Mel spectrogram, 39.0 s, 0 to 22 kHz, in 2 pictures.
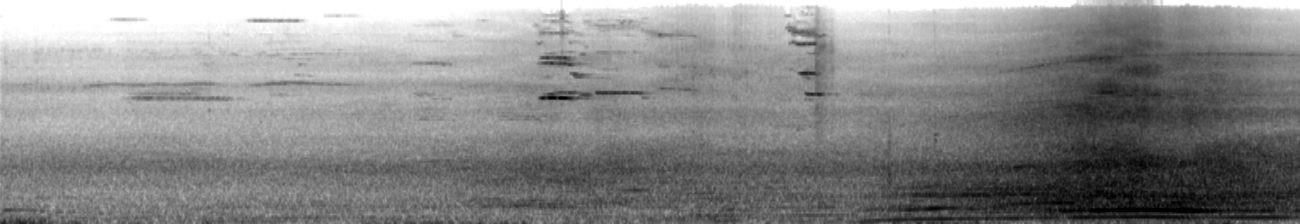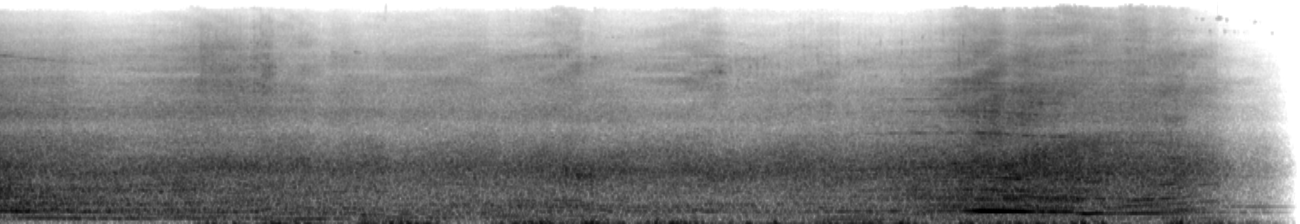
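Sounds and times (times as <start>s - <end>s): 
bus passing bus stop: 0.0s - 38.8s
street traffic: 0.0s - 38.8s.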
